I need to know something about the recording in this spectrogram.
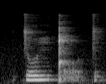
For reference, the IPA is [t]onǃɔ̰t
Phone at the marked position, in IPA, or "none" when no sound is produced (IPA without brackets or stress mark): t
